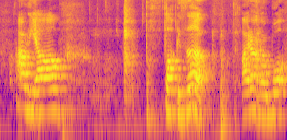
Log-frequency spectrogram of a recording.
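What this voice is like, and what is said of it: Texan accent drifting to West Coast. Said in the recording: “He just went from Texas to like West Coast.”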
